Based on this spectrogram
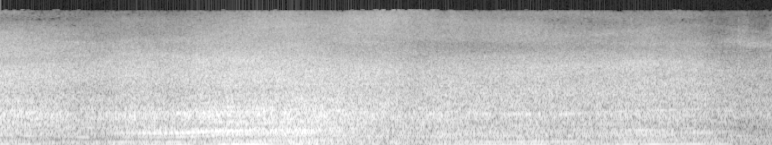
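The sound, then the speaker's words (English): A dump truck rumbles past outside, its deep engine drone swelling and then easing off over several seconds, steady, with no talking. “That was a dump truck.”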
